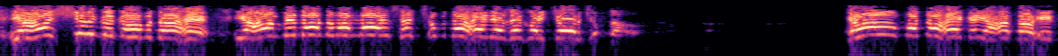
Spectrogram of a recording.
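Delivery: high, ringing preacher's cry; preaching at full force. Acted. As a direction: thunder it out to the crowd. Fiery sermon climax.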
